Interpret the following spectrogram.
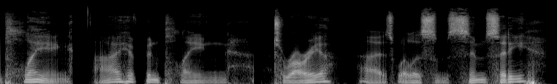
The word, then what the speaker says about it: Terraria: Why don't you sell me on Tiara? I can't even pronounce it. Terraria.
